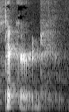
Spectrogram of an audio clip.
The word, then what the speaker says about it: Picard: It's pronounced Pickard.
